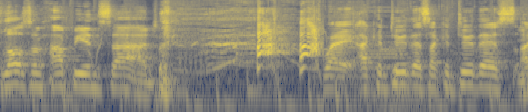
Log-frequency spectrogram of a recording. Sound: laughing

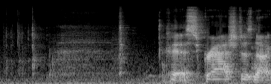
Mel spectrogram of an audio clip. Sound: sighs

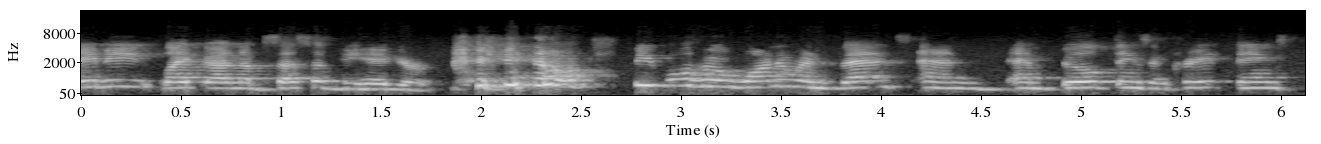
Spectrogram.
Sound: laughs

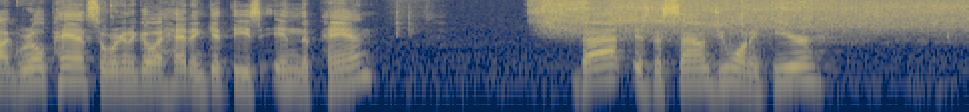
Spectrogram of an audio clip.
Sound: sizzle sound

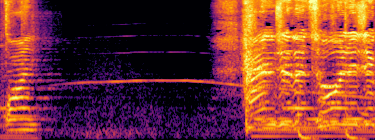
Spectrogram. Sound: police siren

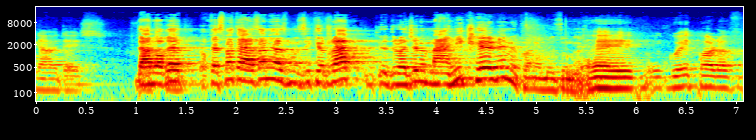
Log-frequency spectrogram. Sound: speaking in farsi

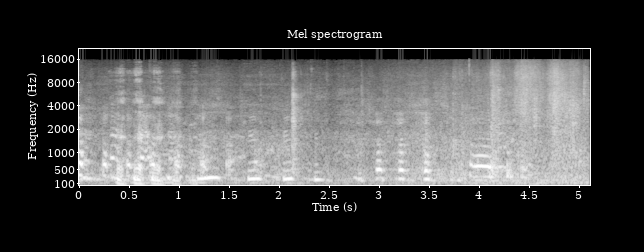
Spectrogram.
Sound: laughter

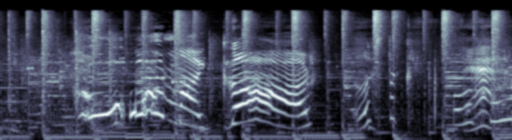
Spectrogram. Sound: gasps

